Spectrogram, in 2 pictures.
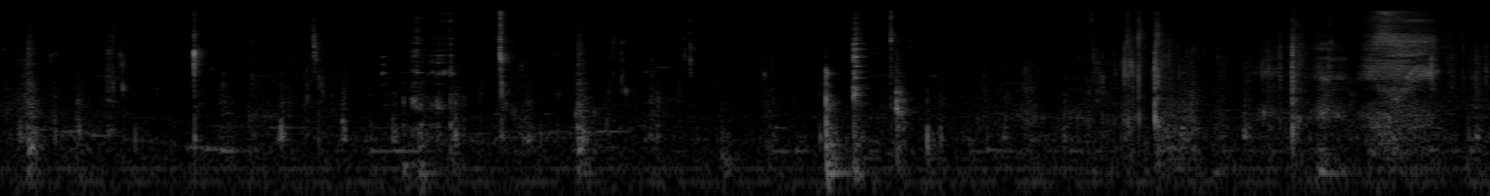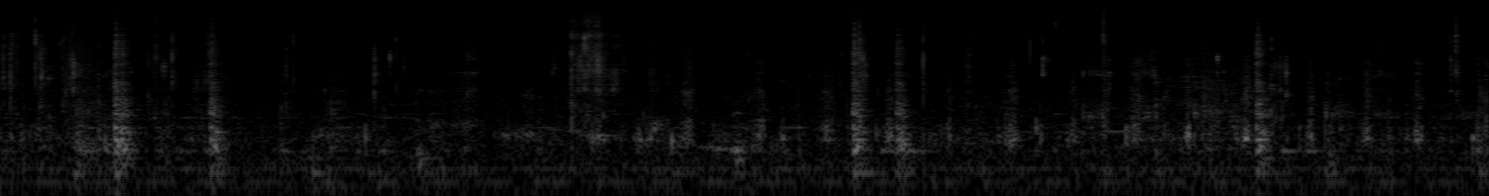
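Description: Close chewing and mouth sounds of someone eating stir-fried clams and mussels, with many sharp clicks as shells knock against the plate and cutlery. About halfway through, a brief crisp rustle and crunch of lettuce leaves.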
